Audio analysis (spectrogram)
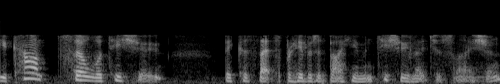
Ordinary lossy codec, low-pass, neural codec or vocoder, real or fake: AAC, 16 kbps; 7.2 kHz; none; real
